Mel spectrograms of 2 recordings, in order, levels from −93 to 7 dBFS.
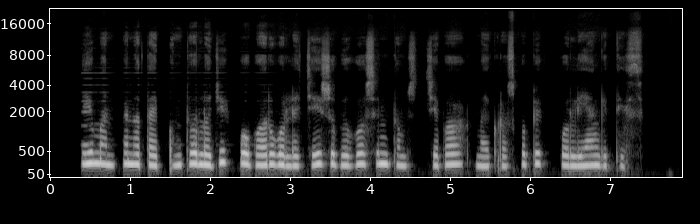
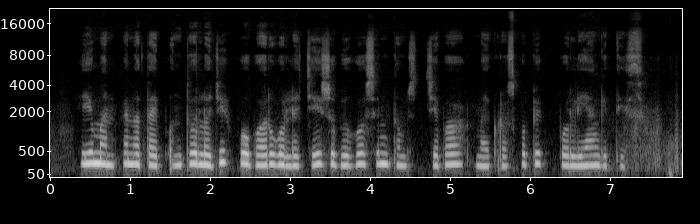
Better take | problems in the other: second | noise reduction (neural mask model DeepFilterNet 3)

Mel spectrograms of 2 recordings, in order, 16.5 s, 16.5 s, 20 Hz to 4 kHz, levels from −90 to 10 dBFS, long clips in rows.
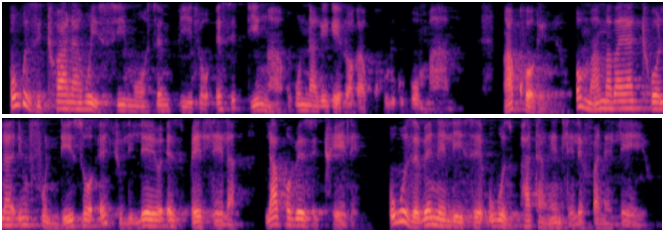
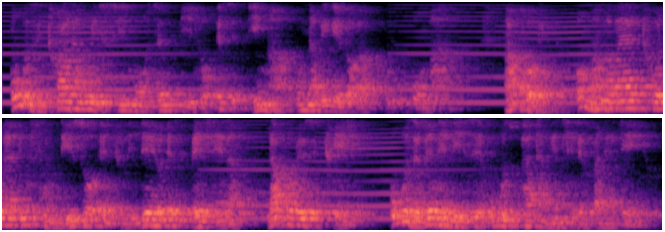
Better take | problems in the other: first | background sound (Wind instrument, woodwind instrument); 19 dB below the speech // room echo; dies away in 1 s

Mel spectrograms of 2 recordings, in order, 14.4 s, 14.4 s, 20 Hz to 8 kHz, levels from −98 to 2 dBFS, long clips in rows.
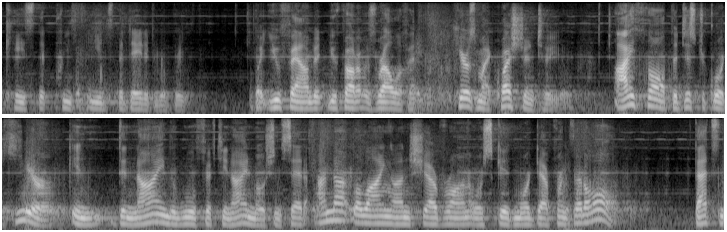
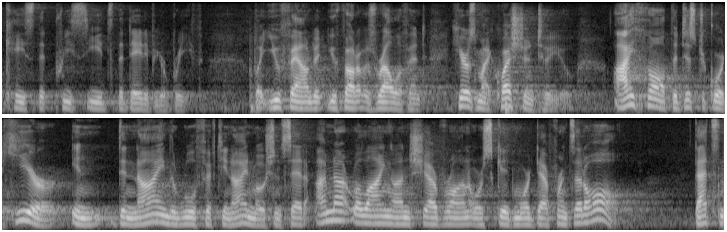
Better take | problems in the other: second | noise reduction (neural separator model SepFormer DNS4)

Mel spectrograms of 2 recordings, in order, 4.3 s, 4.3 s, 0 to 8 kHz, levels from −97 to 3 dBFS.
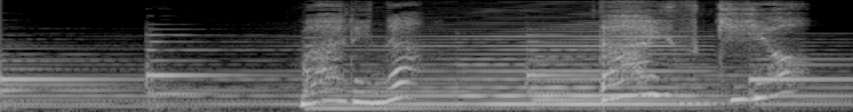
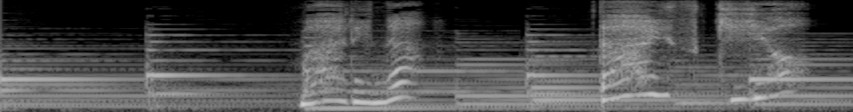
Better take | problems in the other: second | background sound (Bowed string instrument); 3 dB below the speech

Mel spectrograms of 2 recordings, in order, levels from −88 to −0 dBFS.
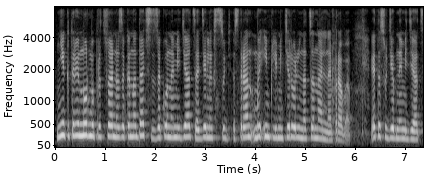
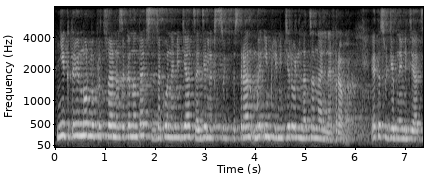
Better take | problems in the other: first | room echo; dies away in 2.2 s

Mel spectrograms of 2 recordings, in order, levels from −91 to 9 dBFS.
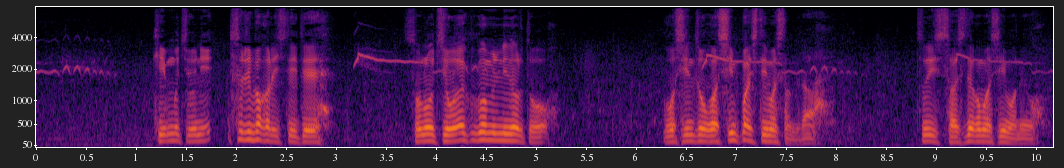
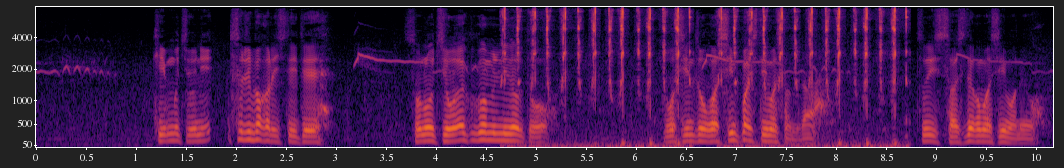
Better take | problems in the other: first | background sound (Scissors); 2 dB above the speech

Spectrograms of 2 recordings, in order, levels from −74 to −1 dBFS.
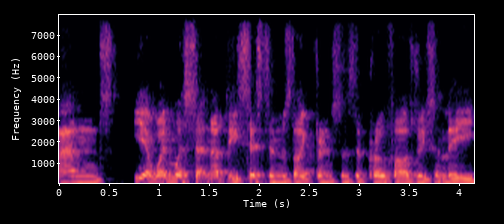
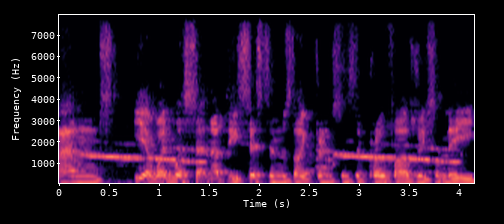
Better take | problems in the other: first | noise reduction (classical method log-MMSE)

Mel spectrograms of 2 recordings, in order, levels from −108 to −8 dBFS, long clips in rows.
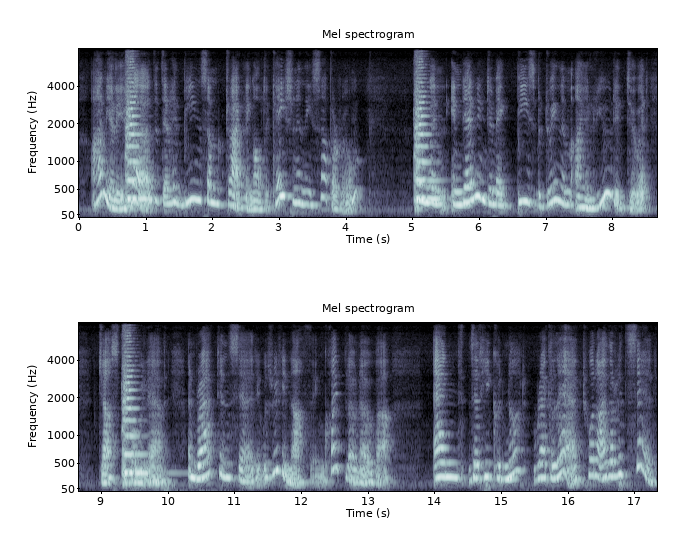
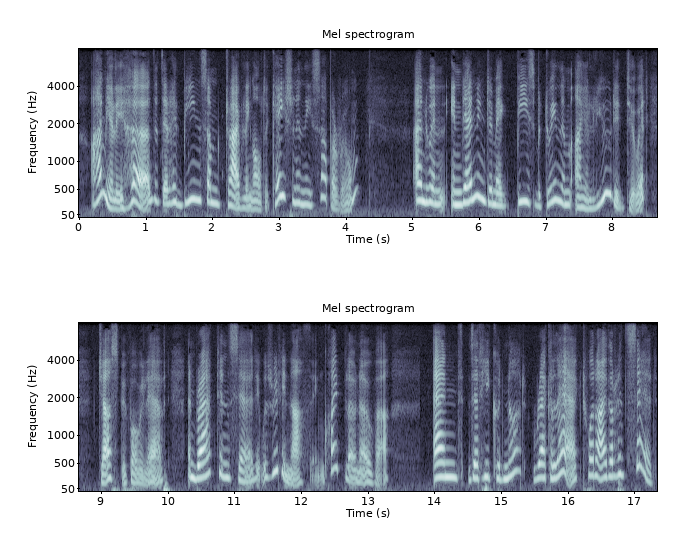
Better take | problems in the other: second | background sound (Bowed string instrument); 1 dB below the speech // room echo; dies away in 0.5 s

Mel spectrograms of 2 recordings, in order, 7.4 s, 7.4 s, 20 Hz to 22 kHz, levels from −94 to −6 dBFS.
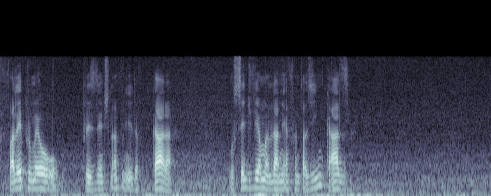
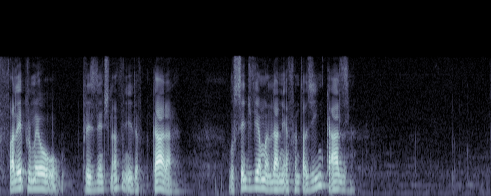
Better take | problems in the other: second | background sound (Rain); 10 dB below the speech

